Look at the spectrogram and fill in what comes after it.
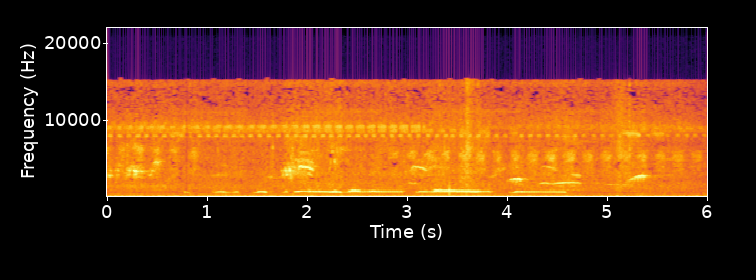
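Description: Birds calling: a run of short low cooing notes between about one and four and a half seconds in, with scattered higher chirps from other birds.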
